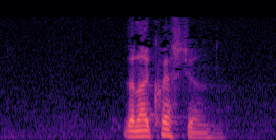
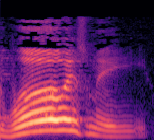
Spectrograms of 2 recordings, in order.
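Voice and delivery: loud, very slow lament; anguished cry; 4 semitones higher, 15 dB louder, much slower than usual. Acted. Isaiah crying out before God, loud slow lament. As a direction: wail it out in despair. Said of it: "Then I said".

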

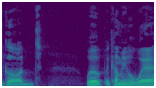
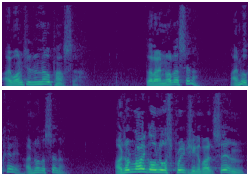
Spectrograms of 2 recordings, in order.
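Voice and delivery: higher, lightly voiced huffy churchgoer; indignant woman; 5 semitones higher, 4 dB louder than usual. Woman scolding the pastor about his preaching, mock indignant. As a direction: sniff at the pastor in offended protest. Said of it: "she told me".

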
